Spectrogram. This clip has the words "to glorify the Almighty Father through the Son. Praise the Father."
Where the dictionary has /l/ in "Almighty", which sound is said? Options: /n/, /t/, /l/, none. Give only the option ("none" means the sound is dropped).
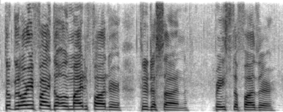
/l/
